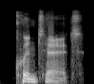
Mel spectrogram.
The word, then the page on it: quintet: British English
